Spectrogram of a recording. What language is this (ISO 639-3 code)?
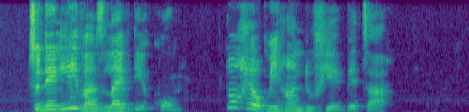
pcm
